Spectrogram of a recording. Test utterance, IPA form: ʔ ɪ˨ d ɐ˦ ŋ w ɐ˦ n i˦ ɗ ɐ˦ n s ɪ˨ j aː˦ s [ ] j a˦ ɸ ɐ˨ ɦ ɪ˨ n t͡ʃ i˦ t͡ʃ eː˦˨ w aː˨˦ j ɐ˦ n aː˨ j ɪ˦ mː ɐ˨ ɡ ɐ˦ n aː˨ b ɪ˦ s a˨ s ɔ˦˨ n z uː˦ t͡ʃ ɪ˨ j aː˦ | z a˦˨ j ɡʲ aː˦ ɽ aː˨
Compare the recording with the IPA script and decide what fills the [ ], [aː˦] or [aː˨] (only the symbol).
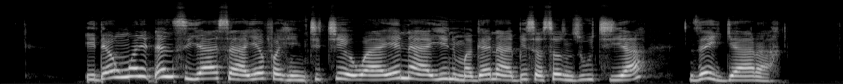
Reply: aː˨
